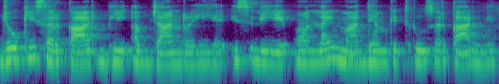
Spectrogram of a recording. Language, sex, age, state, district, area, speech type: Hindi, male, 18-30, Madhya Pradesh, Jabalpur, urban, spontaneous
